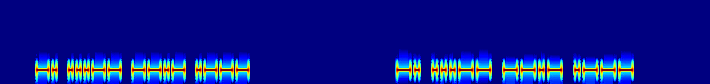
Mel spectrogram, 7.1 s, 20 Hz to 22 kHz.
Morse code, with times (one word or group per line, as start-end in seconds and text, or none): 0.4-2.5 N3QJ
4.0-6.3 N3QJ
